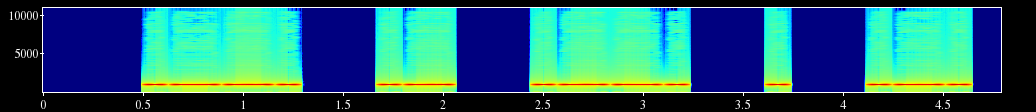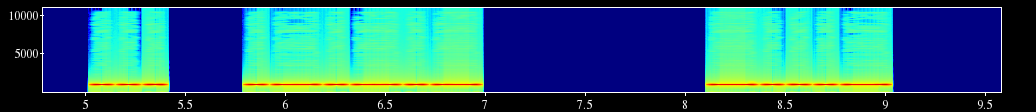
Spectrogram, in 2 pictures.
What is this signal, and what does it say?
Morse code, heard as a keyed tone, about 18 wpm, spaced as for 12 wpm, 1000 Hz. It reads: PAPERS. <BT>
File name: qotdfiles / 12wpm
